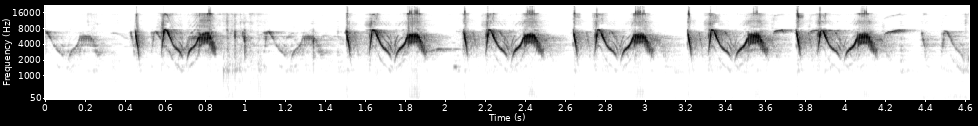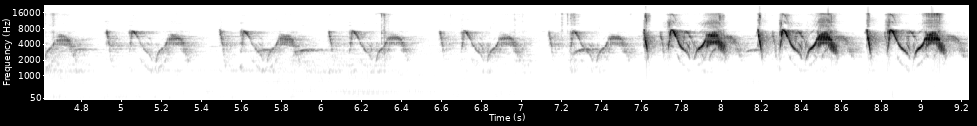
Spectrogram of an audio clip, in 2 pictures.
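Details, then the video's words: Hill prinia song to prompt birds to sing more often: long runs of fast, high, wavy whistled notes, a quieter interlude of softer chirps, then another loud repeated burst. "ciblek gunung mana yang gak tergoda ikut berbunyi"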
